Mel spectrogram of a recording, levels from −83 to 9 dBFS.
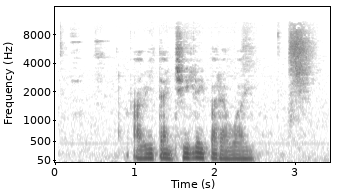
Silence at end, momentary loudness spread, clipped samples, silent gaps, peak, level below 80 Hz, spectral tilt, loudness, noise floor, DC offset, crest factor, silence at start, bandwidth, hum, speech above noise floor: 0.25 s; 9 LU; under 0.1%; none; -14 dBFS; -44 dBFS; -5 dB/octave; -29 LUFS; -57 dBFS; under 0.1%; 16 dB; 0.5 s; 11.5 kHz; none; 30 dB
